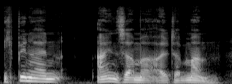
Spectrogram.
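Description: A lonely old man from a novel lays out his offer in a deep, measured, earnest voice with a wry edge. A man reads him close to the mic. The recording is dry, with no room around it. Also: very animated, darkish tone, no room sound. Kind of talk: audiobook reading.

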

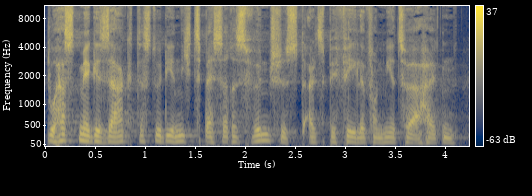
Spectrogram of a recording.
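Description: A man's voice: lowish voice, brisk, a little mellow, breathy edge. A man reading as a young, commanding woman. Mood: earnest, commanding. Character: young woman, playful yet grave and commanding.

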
